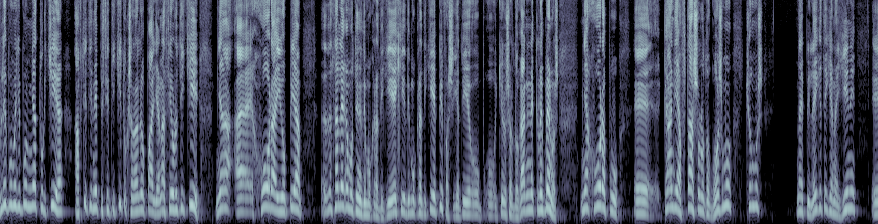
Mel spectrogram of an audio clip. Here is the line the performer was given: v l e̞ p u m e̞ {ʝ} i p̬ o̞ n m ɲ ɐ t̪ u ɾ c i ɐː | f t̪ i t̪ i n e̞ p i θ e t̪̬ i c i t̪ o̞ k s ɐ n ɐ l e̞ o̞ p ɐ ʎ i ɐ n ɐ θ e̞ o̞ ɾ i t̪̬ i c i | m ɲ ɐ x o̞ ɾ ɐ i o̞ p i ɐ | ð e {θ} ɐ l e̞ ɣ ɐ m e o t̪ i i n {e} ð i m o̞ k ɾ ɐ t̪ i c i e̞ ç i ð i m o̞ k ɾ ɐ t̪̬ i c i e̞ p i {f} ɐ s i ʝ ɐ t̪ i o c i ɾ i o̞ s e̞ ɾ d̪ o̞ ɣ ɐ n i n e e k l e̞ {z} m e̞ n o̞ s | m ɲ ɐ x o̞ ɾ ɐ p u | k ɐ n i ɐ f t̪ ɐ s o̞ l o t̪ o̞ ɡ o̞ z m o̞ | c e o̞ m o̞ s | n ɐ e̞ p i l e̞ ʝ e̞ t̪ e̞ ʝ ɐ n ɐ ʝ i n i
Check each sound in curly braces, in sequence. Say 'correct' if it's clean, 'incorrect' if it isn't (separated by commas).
incorrect, correct, correct, correct, incorrect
